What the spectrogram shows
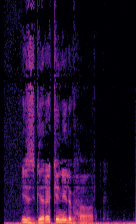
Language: Kabyle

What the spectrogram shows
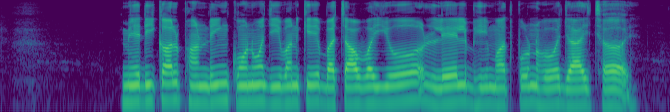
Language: Maithili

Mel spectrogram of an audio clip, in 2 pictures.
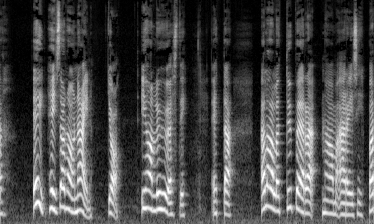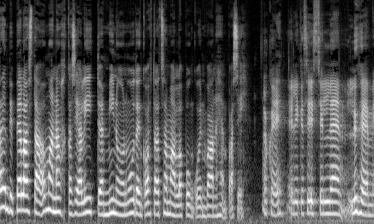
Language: Finnish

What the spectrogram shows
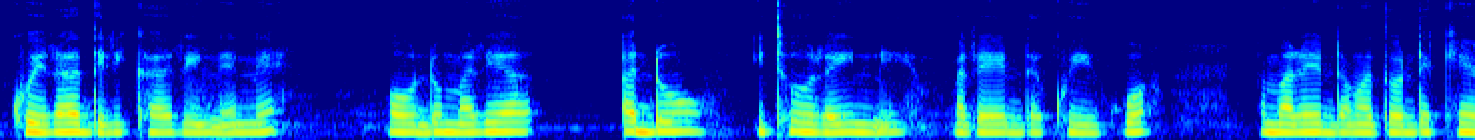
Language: Kikuyu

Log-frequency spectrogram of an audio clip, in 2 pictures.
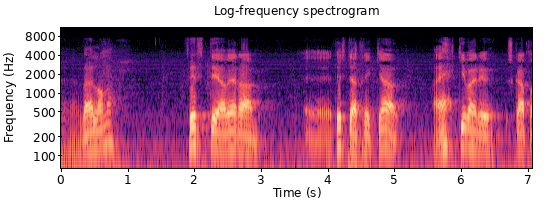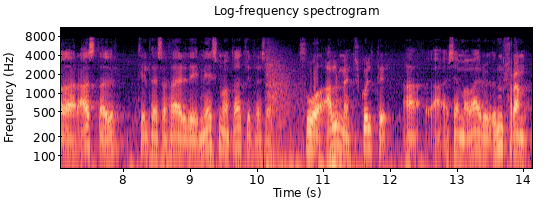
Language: Icelandic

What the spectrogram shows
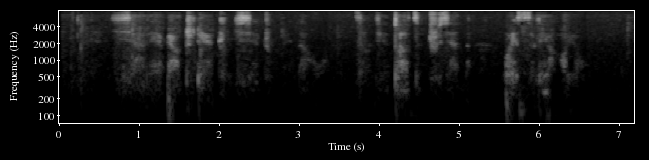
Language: Chinese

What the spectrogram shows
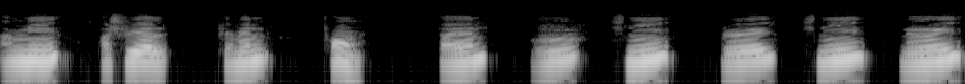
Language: Bodo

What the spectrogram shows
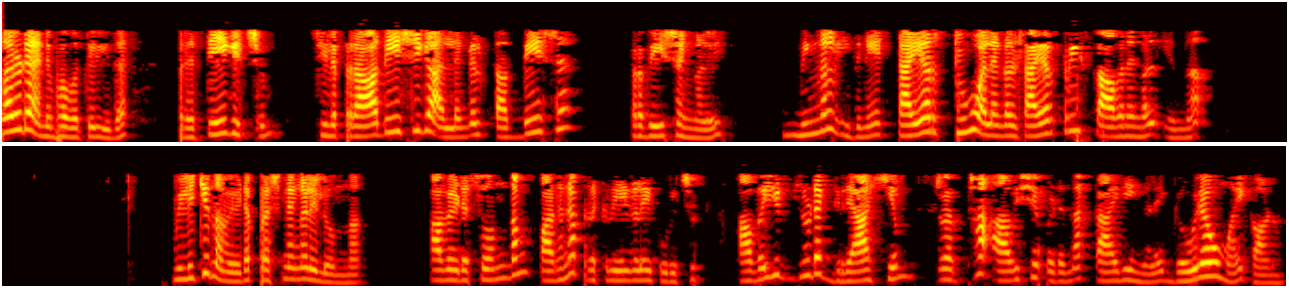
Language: Malayalam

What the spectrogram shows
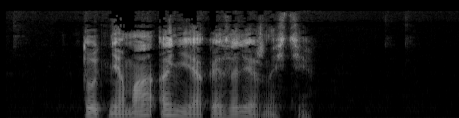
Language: Belarusian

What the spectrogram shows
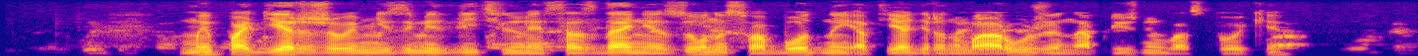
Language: Russian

